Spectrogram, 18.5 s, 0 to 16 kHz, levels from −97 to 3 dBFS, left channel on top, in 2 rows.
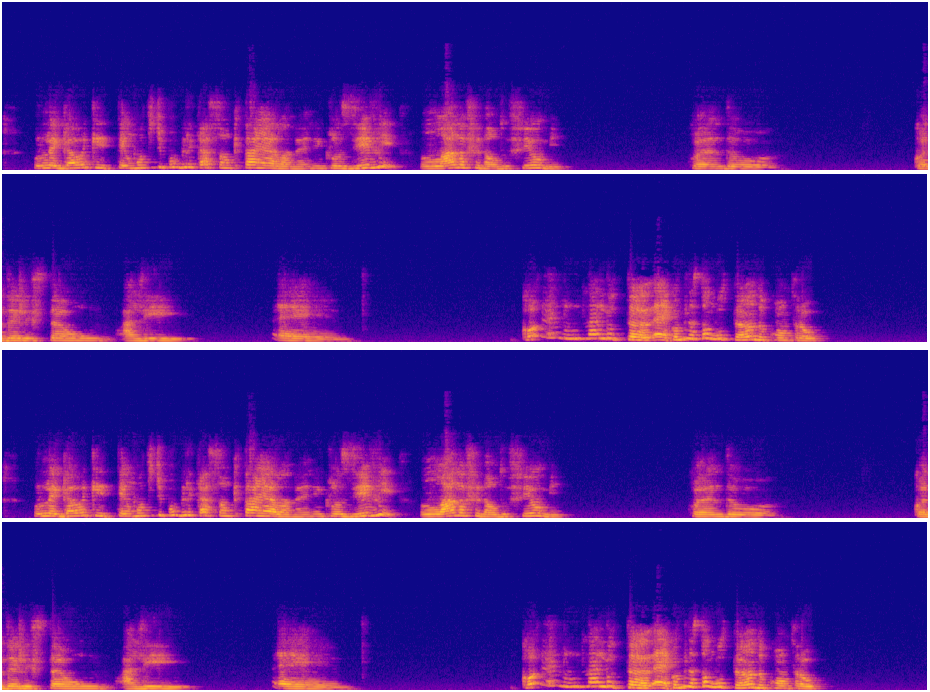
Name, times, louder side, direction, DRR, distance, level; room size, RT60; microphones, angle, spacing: voice 1, 0.3-3.9 4.2-5.6 6.9-7.7 9.1-11.1 12.0-12.7 14.5-17.4, right 3 dB, 30° right, 2.0 m, -21 dB
4.3 x 2.4 x 2.7 m
head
